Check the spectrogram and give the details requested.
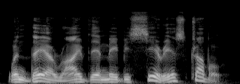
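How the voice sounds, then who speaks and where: Bilbo: a man doing a fussy squeaky hobbit. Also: big pitch swings, normal speed, slightly rough, no room sound. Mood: persuasive. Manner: businesslike, squeaky, anxious. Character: fussy, polite male hobbit burglar.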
